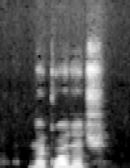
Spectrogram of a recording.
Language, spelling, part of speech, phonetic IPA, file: Polish, nakładać, verb, [naˈkwadat͡ɕ], LL-Q809 (pol)-nakładać.wav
